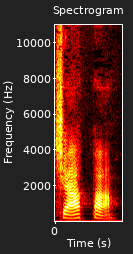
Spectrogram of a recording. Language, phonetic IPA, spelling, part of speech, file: Polish, [ˈt͡ɕapa], ciapa, noun, Pl-ciapa.ogg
